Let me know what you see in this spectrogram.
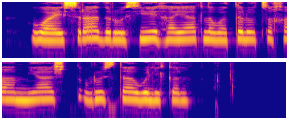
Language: Pashto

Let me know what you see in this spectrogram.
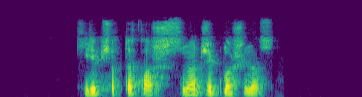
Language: Tatar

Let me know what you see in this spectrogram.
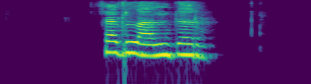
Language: Mari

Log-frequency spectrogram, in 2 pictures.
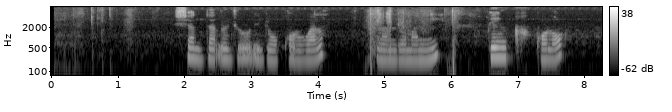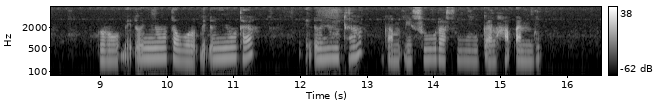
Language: Fula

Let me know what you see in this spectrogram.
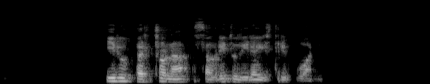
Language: Basque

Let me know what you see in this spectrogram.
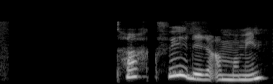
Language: Icelandic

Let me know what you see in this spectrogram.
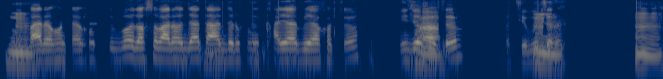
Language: Odia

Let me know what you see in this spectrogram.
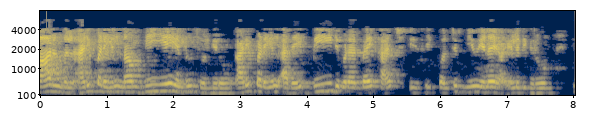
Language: Tamil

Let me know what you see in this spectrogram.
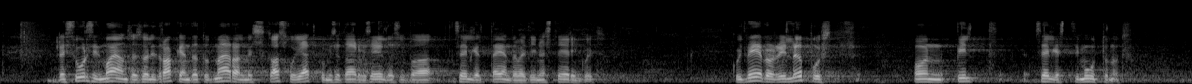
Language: Estonian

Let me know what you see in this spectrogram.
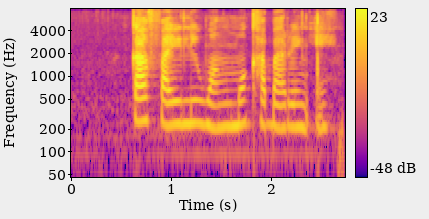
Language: Tswana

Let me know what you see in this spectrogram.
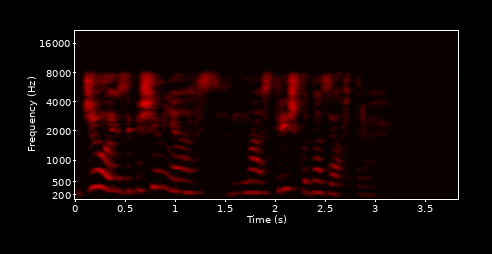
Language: Russian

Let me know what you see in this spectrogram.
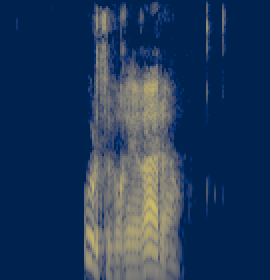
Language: Kabyle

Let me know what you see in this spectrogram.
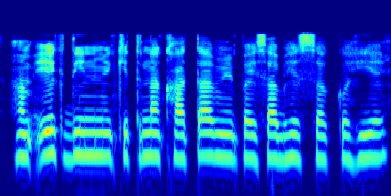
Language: Magahi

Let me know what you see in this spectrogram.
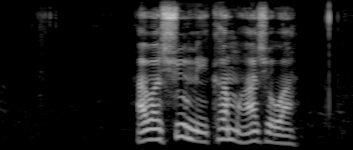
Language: Venda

